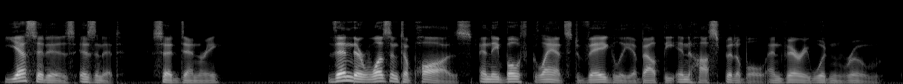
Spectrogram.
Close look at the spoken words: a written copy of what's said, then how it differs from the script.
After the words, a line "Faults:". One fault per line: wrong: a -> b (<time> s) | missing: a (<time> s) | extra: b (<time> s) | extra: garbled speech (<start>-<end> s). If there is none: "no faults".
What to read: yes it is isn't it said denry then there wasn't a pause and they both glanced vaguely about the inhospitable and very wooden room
yes it is isn't it said denry then there wasn't a pause and they both glanced vaguely about the inhospitable and very wooden room
Faults:
no faults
